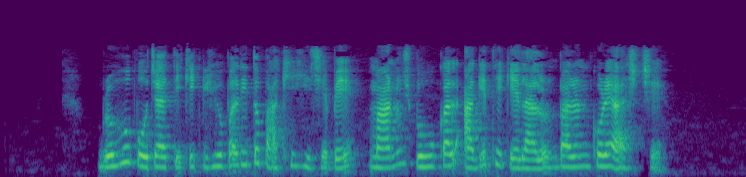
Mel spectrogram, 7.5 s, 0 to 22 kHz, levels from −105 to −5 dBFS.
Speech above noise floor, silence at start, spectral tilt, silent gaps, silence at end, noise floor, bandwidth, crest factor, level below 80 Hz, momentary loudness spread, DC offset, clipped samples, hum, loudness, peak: 53 dB; 1 s; -0.5 dB/octave; none; 0.8 s; -88 dBFS; 7.8 kHz; 20 dB; -78 dBFS; 8 LU; under 0.1%; under 0.1%; none; -34 LUFS; -16 dBFS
